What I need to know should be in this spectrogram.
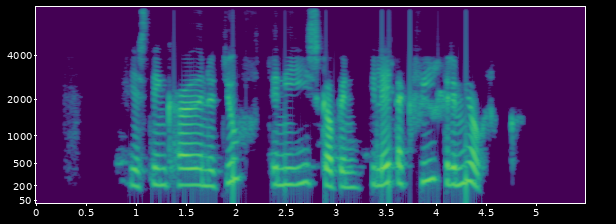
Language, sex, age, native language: Icelandic, female, 30-39, Icelandic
